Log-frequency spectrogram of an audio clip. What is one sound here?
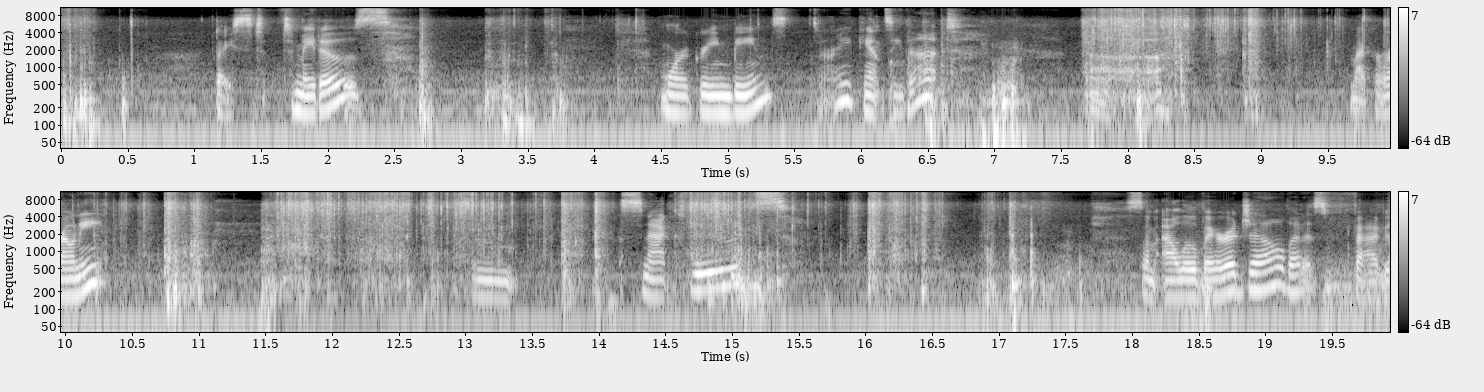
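Cans and jars clink and knock as they are moved about.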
